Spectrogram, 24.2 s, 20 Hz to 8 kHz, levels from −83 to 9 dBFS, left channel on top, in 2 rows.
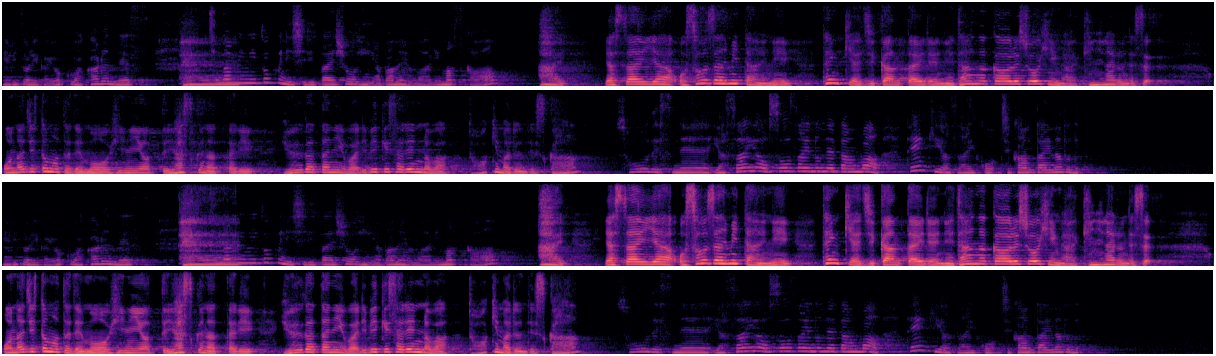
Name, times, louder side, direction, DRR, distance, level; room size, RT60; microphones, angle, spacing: voice 1, 0.0-1.6 2.1-5.0 18.4-22.9, left 1 dB, 30° left, 8 dB, 1.3 m, -40 dB
voice 2, 1.8-2.4 5.4-5.6 6.0-7.9 8.2-11.5 12.1-14.6 14.9-17.9, right 3 dB, 50° right, 13 dB, 0.8 m, -27 dB
26.0 x 23.5 x 6.4 m, 1.3 s
head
